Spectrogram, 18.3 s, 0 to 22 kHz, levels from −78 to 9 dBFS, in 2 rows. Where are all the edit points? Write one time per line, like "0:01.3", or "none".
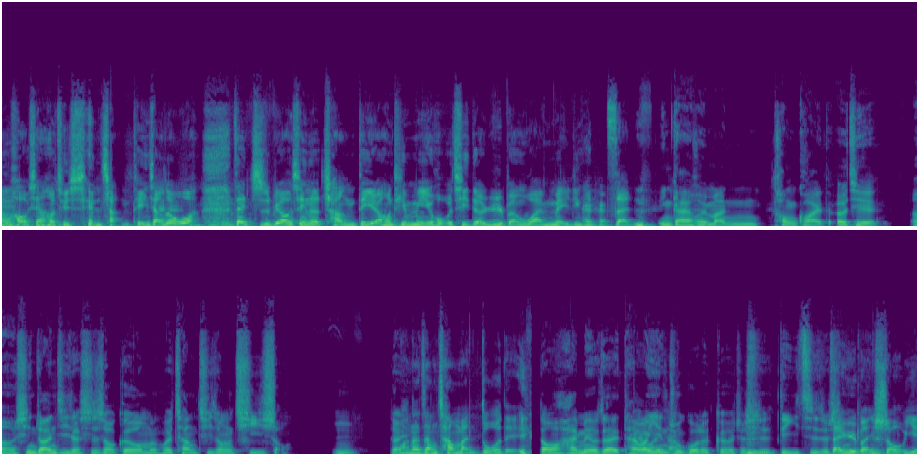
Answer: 0:14.4

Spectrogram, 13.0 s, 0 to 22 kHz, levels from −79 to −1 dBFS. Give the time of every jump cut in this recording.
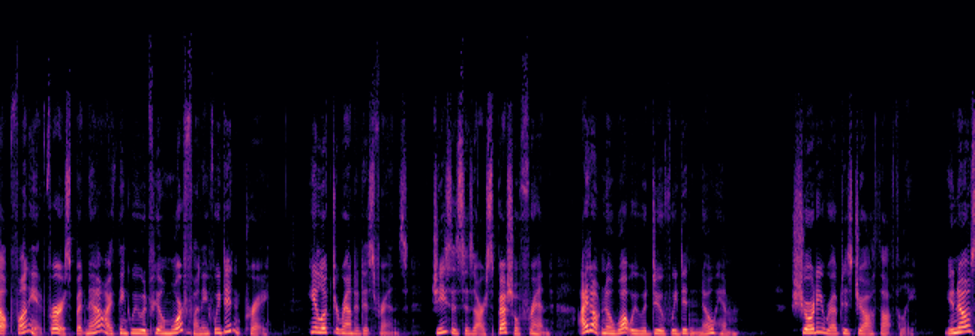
none

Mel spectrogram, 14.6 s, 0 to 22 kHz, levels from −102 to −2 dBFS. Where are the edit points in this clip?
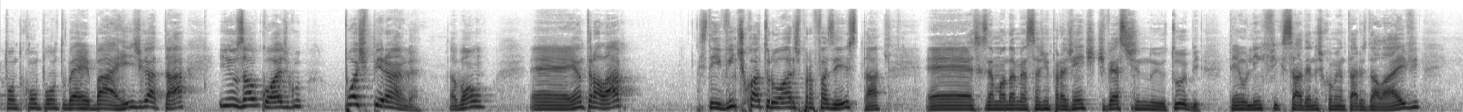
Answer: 0:08.6

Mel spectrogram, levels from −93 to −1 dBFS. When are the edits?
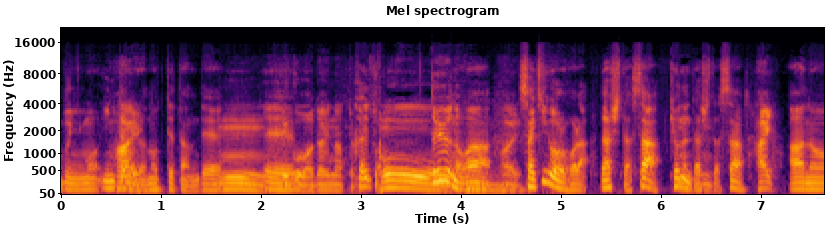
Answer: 0:03.1

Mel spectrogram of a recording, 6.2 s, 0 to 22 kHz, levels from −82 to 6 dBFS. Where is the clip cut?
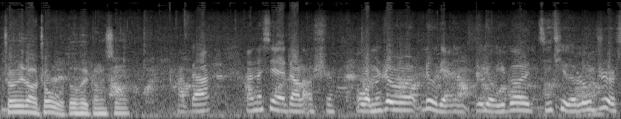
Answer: none

